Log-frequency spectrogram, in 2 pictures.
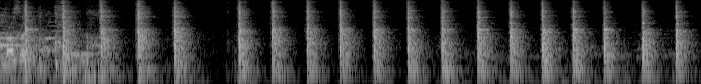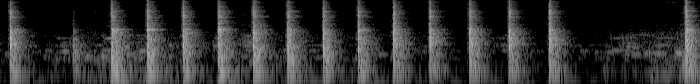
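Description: Blacksmith's hand hammer striking a hot metal bar on an anvil while forging a fireplace poker: steady blows at about three a second, in runs broken by short pauses about two seconds in, midway and near the end.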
